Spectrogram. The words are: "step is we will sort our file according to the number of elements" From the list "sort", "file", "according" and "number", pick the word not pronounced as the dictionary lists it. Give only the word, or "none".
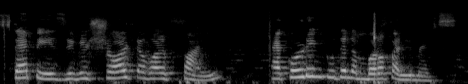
sort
